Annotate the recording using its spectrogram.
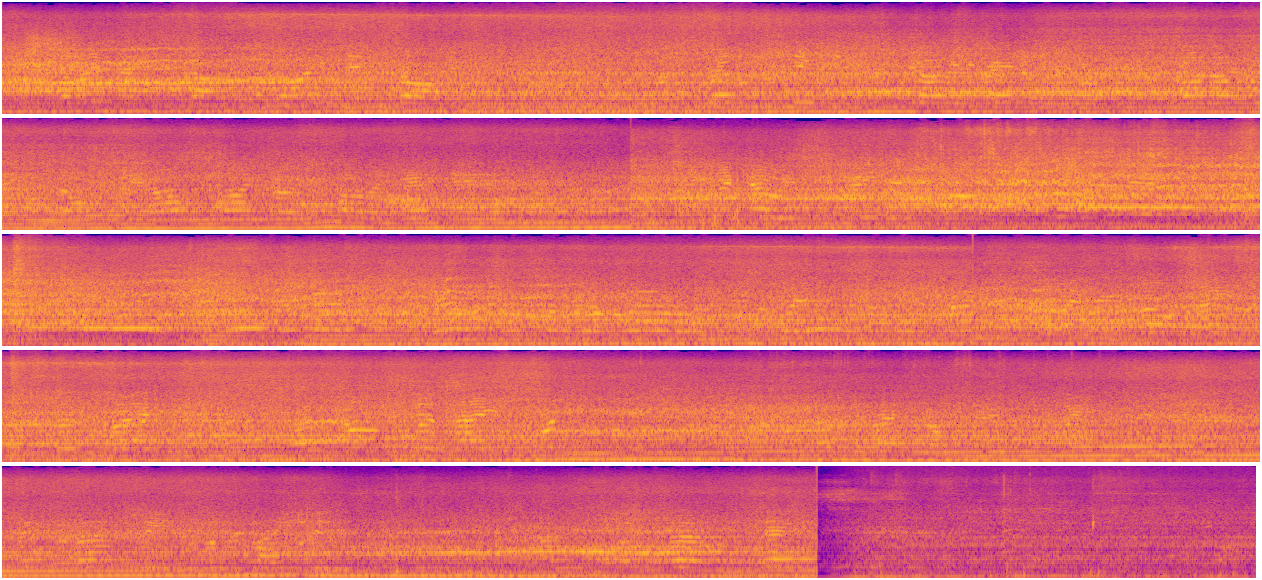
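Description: Several banger racing cars' engines revving hard at once, their notes rising and falling as they race round the oval, with tyre noise. The sound drops away suddenly near the end.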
